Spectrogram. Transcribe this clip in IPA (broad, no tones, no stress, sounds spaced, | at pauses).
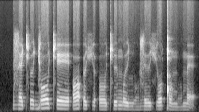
z ɛ cʰ ɯ ɟ oː cʰ eː ʔ ɔ ʔ ɵ ç ɵ ʔ oː cʰ ɨ ŋʷ ɨː ʎ o̤ z ɨː ç o ǃ o m o̤ m ɛ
